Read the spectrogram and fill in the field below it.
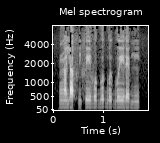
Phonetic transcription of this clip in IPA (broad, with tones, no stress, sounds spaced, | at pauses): ŋ ã˨ j a˨ f i˨ f eː˦ v o˦ ɡʷ i˦ ɡʷ i˨ ɡʷ eː˦ ɾ ɛ˨ b ĩ˨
